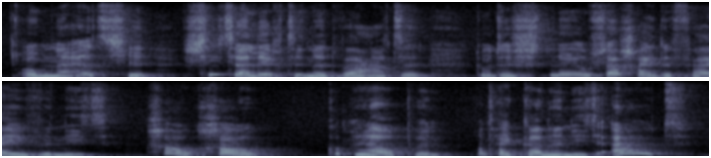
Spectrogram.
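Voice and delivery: high, loud panicky plea; urgent alarm. A narrator's reading. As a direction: raise the alarm and beg them to hurry. Child urgently begs keepers for help.

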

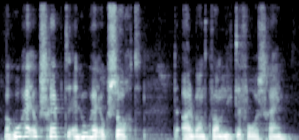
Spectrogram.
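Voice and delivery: ordinary delivery

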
